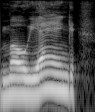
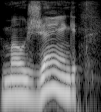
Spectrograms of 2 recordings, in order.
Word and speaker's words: Mojang: the game, thus forming Moang Studios proper. And I know I know there's people out there that are like, "You're saying it wrong. You should be saying it like Mo Yang, not Mo Jiang.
